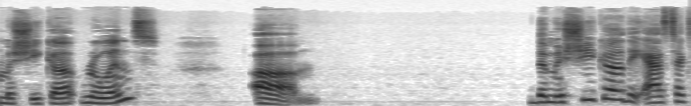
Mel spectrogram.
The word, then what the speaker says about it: Mexica: Again, Mexica, like I said, is spelled like Mexica. M-E-X.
